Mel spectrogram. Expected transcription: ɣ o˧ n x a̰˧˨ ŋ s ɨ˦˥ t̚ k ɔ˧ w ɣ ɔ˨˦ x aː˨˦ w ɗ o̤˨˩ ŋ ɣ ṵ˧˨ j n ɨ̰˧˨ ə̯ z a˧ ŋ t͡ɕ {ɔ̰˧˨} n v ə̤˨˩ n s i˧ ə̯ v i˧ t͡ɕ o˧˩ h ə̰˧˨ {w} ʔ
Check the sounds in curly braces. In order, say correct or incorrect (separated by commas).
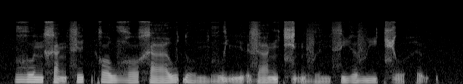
incorrect, correct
